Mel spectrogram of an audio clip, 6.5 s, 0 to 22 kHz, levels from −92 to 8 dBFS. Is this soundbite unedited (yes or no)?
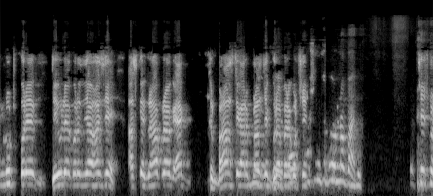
yes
